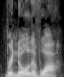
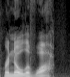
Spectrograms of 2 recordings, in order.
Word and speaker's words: Renaud Lavoie: Love saying his name. Renaud Lavoie. I took 5 years of French, so it gives me great joy to pronounce a man's name like that. Renaud Lavoie.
